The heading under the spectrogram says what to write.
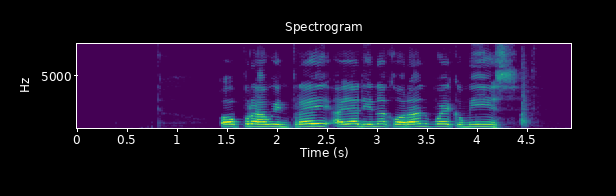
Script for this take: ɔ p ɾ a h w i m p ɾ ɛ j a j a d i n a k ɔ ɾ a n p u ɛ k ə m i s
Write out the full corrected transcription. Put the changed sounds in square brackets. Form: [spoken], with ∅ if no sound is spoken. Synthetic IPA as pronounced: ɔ p ɾ a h w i [n] p ɾ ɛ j a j a d i n a k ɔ ɾ a n p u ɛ k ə m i s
